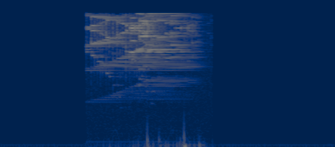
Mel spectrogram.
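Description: Slideshow animation sound effect: a high, glittering chime with sweeping tones, starting about a second in and cutting off abruptly after under two seconds.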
